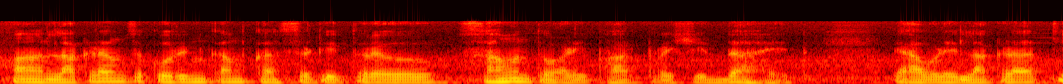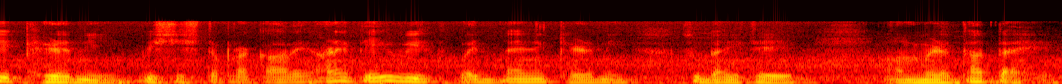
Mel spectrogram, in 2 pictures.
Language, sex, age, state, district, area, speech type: Marathi, male, 60+, Maharashtra, Yavatmal, urban, spontaneous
